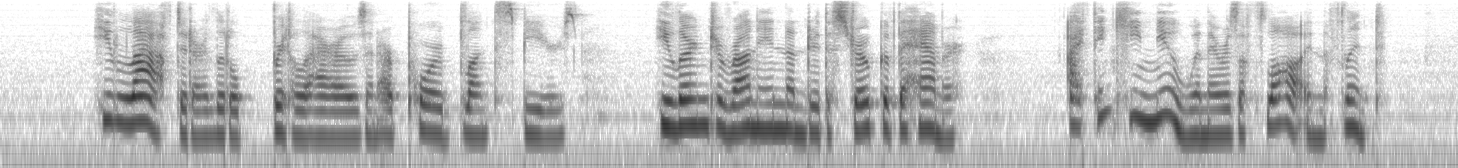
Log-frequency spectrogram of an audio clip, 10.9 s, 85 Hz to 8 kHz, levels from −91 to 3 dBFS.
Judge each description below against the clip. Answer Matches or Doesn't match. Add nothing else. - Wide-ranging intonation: Doesn't match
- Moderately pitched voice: Doesn't match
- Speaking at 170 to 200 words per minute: Matches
